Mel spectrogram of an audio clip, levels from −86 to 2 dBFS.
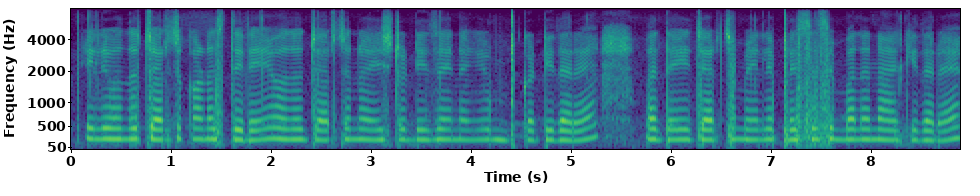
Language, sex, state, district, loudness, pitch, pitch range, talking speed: Kannada, female, Karnataka, Dakshina Kannada, -22 LUFS, 215 Hz, 210-225 Hz, 120 wpm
